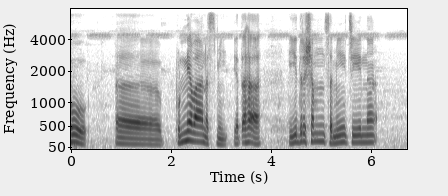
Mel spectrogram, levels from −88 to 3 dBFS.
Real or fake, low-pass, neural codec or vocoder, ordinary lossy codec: real; 7.2 kHz; none; none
